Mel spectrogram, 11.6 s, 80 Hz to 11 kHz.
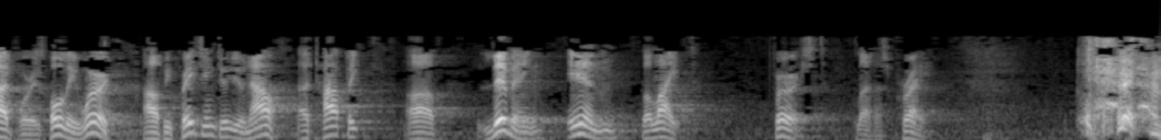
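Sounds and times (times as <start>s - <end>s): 
speech: 0.0s - 7.0s, 7.8s - 9.4s, 10.8s - 11.6s
preacher coughing during a church sermon: 10.8s - 11.6s.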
